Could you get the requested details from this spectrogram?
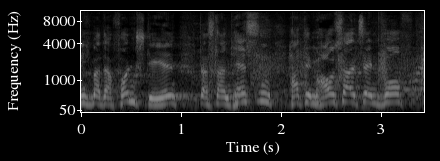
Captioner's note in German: Beifall SPD und Freie Demokraten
